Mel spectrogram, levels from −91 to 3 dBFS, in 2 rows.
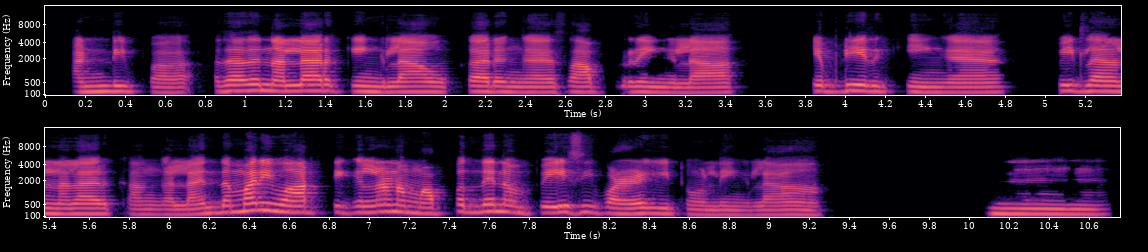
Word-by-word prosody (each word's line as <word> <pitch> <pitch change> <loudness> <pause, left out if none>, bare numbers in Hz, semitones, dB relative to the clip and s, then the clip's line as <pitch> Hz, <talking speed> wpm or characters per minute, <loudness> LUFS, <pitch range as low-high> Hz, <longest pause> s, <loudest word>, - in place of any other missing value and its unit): கண்டிப்பா. 180 -2 -3 0.2
அதாவது, 205 +2 +3
"நல்லா 200 +1 +7
இருக்கீங்களா? 180 -3 +1
உக்காருங்க. 180 -1 0 0.2
சாப்பிடுறீங்களா? 170 -2 -1 0.5
எப்படி 195 +2 -3
இருக்கீங்க? 175 -3 -5 0.5
வீட்லல்லாம் 190 -2 +1
நல்லா 180 +1 +3
இருக்காங்களா?" 160 -2 -4
இந்த 225 +3 -2
மாரி 275 0 +7
வார்த்தைகள்லாம், 220 +2 +2
நம்ம 195 -4 0
அப்பருந்தே 245 +5 -1
நம்ம 205 -4 -8
பேசி 225 +1 +1
பழகிட்டோம் 180 -3 -1
இல்லைங்களா? 150 0 -6 1.1
ம். 170 -2 -5
180 Hz, 115 wpm, -25 LUFS, 170-205 Hz, 1.1 s, நல்லா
